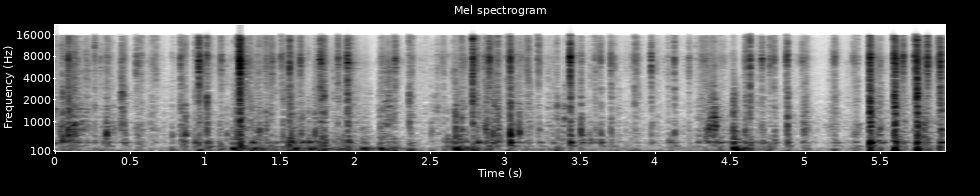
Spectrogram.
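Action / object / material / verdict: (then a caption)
tap / plastic laptop keyboard / plastic / none. Fingertips type fast and hard on the plastic keys of an open black plastic laptop with a hollow keyboard deck. A rapid, uneven stream of sharp, bright clacks rides over hollow low thumps, with each tap dying away almost instantly.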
